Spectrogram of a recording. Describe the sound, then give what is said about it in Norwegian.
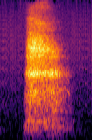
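A single deep, airy inhale through the nose during a rage-yoga breathing exercise, lasting about a second, fairly loud with a soft hissing rush that swells quickly and tapers off, with no talking. “Så man bare Pust inn gjennom nesen.”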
